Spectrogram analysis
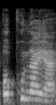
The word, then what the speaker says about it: Okunaya: Did I pronounce your surname correctly? I cannot keep apologizing for not pronouncing people's names correctly and that's very fine. Okay. Okunaya. Is that it?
